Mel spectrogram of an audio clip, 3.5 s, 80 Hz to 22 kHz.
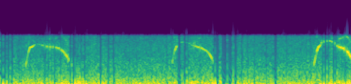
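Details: Northern royal albatross father returns to the nest to check on his chick at the Pukekura/Taiaroa Head colony near Dunedin, New Zealand, communicating with it: three clear whistled calls, each rising then falling, about 1.5 s apart, over rumbling wind.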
